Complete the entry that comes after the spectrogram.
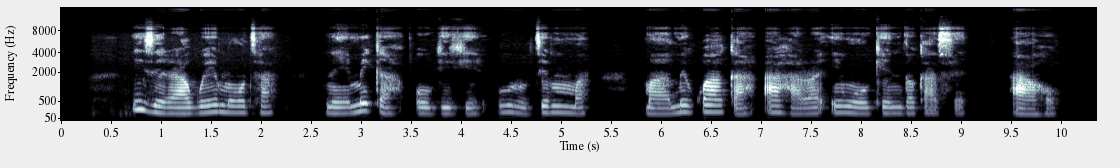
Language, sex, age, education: Igbo, female, 30-45, tertiary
